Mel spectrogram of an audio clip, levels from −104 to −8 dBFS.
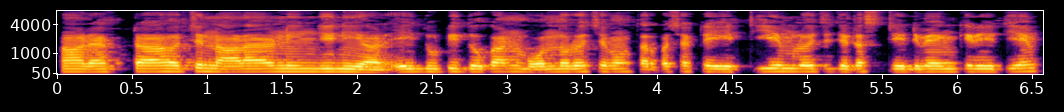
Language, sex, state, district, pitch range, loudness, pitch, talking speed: Bengali, male, West Bengal, Dakshin Dinajpur, 130-140 Hz, -16 LUFS, 135 Hz, 210 wpm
